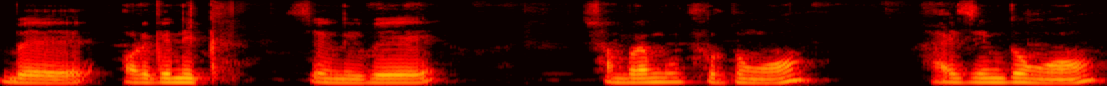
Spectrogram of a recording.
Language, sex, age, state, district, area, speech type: Bodo, male, 60+, Assam, Udalguri, urban, spontaneous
